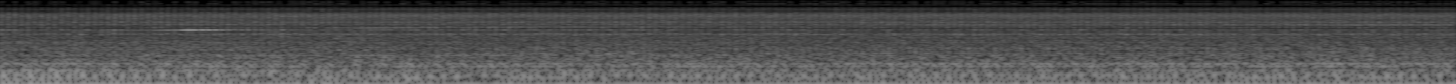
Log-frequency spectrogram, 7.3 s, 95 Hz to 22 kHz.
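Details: 2011 Audi A3 common-rail TDI diesel after clogged-DPF delete pipe install and tune: steady idle with even clatter, no hunting, misses or knocks; sounds better, no longer like a vacuum — normal diesel idle.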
